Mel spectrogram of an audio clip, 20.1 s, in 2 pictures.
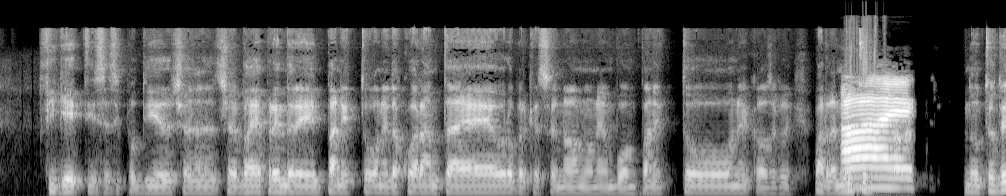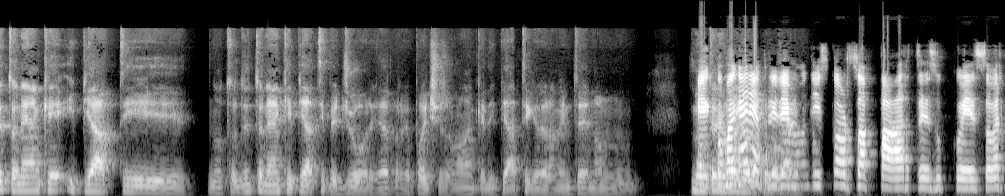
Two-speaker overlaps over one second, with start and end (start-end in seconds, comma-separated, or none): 17.0-18.2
